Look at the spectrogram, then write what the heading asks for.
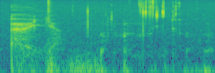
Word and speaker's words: œil: Le mot suivant, le mot œil. œil œil œil œil œil œil œil œil œil œil œil œil œil œil œil œil œil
